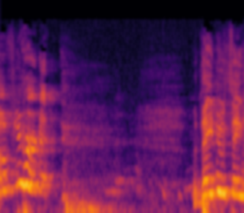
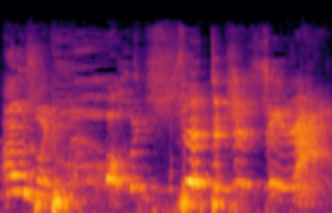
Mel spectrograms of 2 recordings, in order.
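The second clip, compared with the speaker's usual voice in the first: high, laughing, amazed exclaim; stretched laughing holy shit; gleeful disbelief; 13 semitones higher, 5 dB louder, slower than usual. Retold or imitated. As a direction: crack up at the stunt in awe. Kid dives onto brother.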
